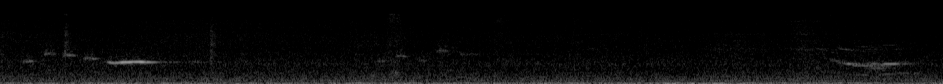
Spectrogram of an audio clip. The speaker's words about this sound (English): Whiny dog. Maybe.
